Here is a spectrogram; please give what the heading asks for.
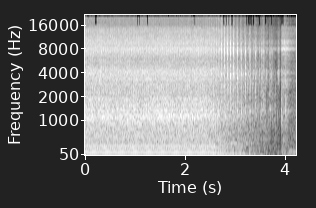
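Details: Craftsman mower with a single-cylinder engine, after repair of a no-run complaint: catches and runs with an even, steady putter, then winds down smoothly; no misses or knocks, runs fine.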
